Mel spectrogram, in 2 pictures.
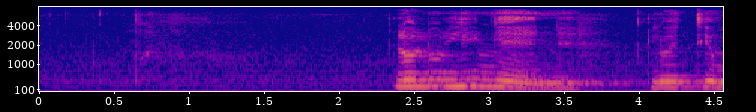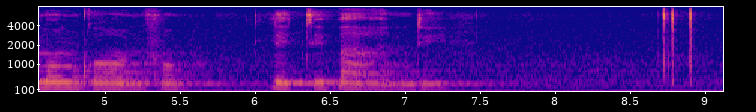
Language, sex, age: Swati, female, 20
